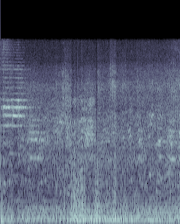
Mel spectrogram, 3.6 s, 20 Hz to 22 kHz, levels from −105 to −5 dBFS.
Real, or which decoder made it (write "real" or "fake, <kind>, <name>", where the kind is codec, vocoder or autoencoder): real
